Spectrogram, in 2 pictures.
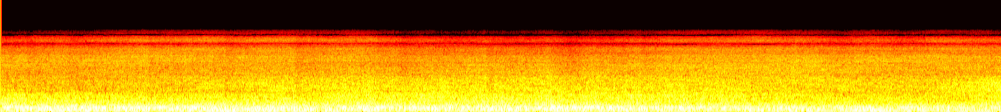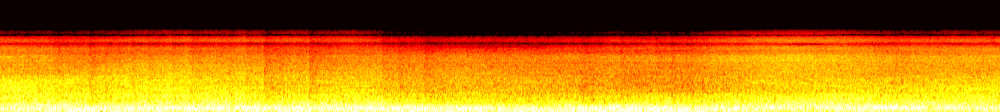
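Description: Wind buffeting the microphone in a steady low rumble, over the wash of small surf breaking on the beach.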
